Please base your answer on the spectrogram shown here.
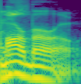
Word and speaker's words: Marlboro: Another word I have trouble with is Marlboro, like the cigarettes, Marlboro. Marlboro. I don't think you say the L. The L is silent. Marlboro.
